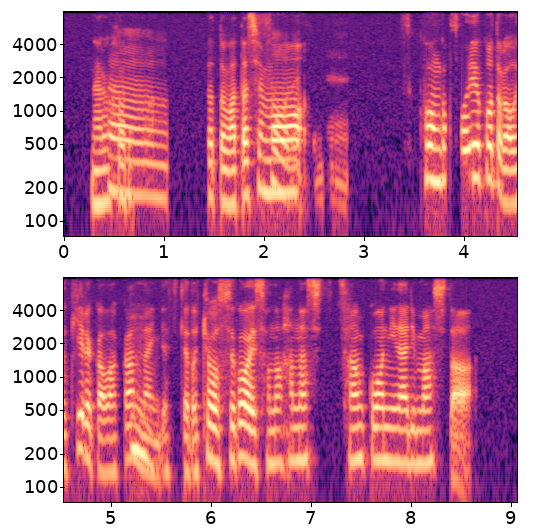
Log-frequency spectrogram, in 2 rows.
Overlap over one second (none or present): none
